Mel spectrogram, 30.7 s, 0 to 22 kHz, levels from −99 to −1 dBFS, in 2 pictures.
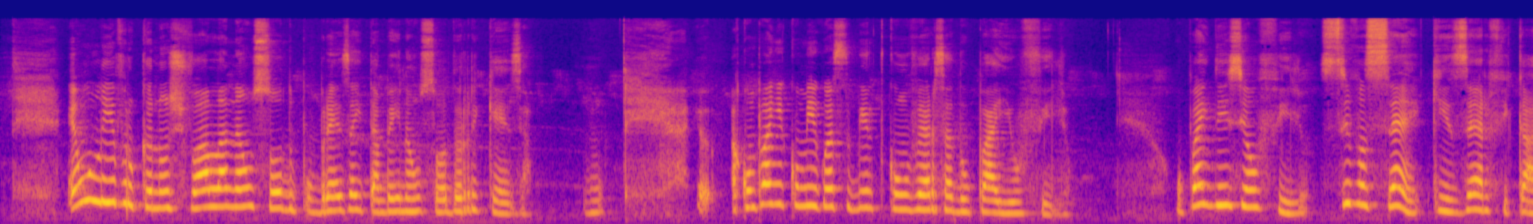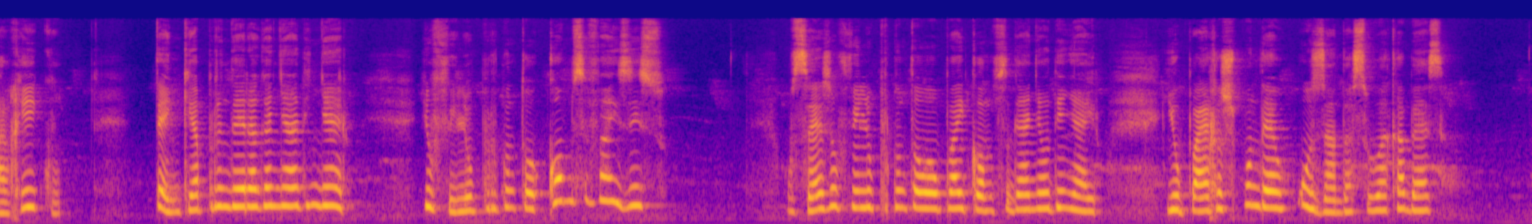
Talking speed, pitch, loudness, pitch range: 135 wpm, 285 Hz, -20 LUFS, 245-320 Hz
